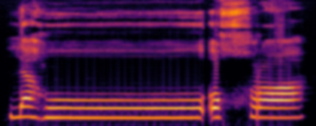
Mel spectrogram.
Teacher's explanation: کلمت لہو کے آخری میں ہا پہ الٹا پیش ہے اور اس پہ مد کا علامہ ہے، یہ مد صلہ کبریٰ ہے، اس مد میں ہم اپنی آواز 4 مد کے برابر لمبی کریں گے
